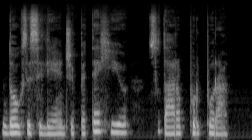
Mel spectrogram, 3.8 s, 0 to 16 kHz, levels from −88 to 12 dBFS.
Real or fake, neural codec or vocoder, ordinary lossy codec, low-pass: fake; vocoder, 44.1 kHz, 128 mel bands every 512 samples, BigVGAN v2; AAC, 64 kbps; 14.4 kHz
